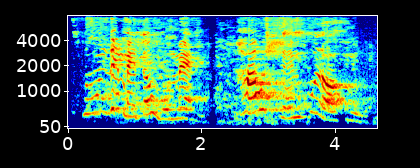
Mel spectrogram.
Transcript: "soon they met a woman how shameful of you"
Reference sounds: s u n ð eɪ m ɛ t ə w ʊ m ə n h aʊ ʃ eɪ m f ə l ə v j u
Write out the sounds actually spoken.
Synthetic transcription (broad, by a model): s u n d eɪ m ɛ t ə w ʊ m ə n h aʊ s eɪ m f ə l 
